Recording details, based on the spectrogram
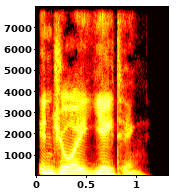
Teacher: When we say enjoy eating, we say enjoy yating. The /J/bridge appears again because of the /OI/ ending.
